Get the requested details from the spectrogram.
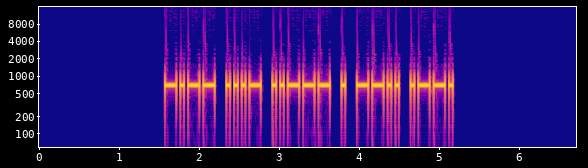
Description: Morse code, heard as a keyed tone, about 25 wpm, 700 Hz. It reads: YV2EZP
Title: DXCC-100 Call Signs - 6 Characters - Repeated 3x - 25wpm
